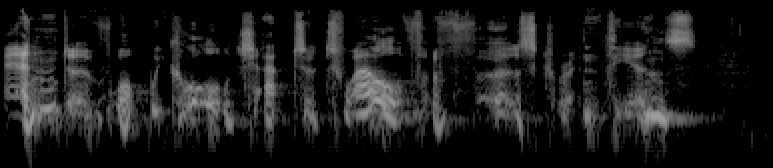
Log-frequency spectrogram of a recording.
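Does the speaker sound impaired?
Yes: spasmodic dystonia; brain disorder.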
